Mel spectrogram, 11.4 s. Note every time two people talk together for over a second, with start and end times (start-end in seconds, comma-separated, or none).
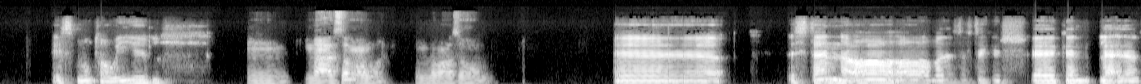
none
